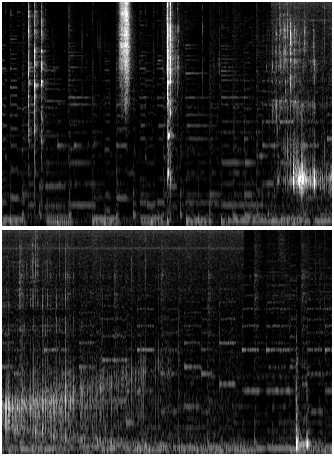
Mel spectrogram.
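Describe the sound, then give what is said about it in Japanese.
A few sharp clinks of glass, then a bottle cap pops with a brief fizzing hiss and stout is poured from the bottle into a glass for several seconds, over a steady low hum. “でねスタウトもね久々なのでねもうちょっと楽しみなんでね開けて飲んでいきたいと思います”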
